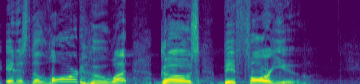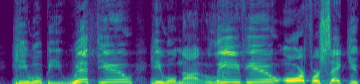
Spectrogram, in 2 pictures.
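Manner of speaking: scripture declaimed in slow, ringing phrases; emphatic preaching. Real, not acted.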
